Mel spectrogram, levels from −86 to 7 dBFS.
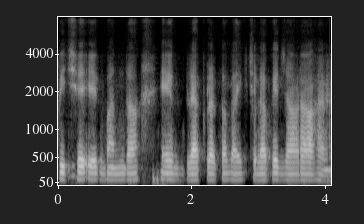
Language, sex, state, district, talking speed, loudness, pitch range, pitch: Hindi, male, Haryana, Jhajjar, 190 wpm, -21 LUFS, 105-110 Hz, 110 Hz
